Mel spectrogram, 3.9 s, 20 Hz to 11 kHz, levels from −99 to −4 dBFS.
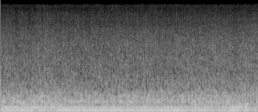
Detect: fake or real fake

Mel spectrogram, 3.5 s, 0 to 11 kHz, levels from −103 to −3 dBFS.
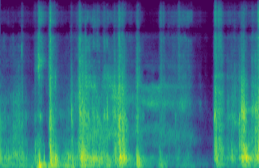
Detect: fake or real fake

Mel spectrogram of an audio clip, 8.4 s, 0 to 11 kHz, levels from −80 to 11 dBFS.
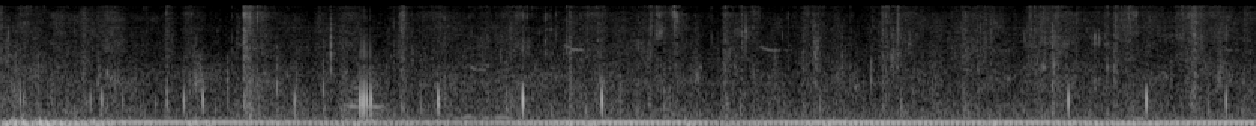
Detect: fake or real real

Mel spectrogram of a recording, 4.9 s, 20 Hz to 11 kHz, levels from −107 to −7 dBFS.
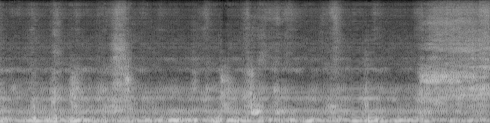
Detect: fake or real fake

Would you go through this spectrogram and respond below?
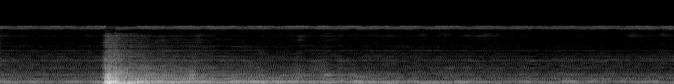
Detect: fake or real fake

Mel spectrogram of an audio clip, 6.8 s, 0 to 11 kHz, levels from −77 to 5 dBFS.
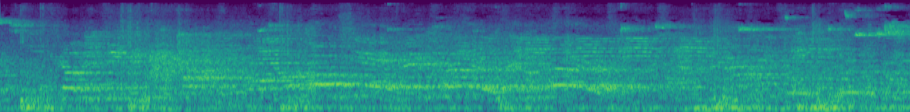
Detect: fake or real real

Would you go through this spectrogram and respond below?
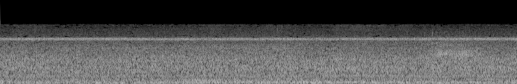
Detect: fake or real real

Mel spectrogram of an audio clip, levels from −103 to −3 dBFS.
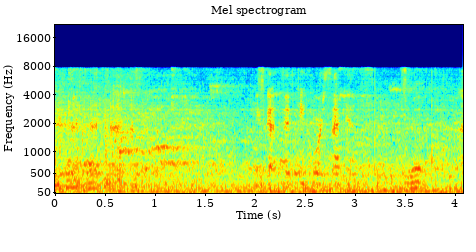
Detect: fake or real fake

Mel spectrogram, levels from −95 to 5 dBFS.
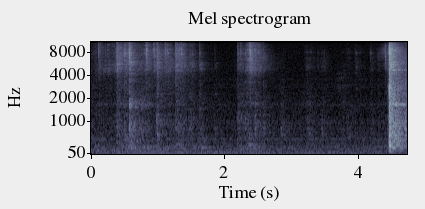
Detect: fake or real real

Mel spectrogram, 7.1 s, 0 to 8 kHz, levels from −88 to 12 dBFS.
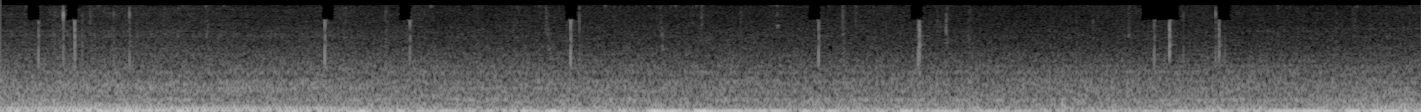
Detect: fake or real real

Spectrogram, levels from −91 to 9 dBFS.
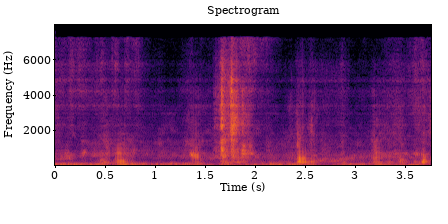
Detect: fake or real fake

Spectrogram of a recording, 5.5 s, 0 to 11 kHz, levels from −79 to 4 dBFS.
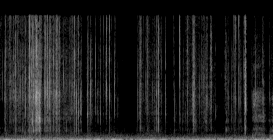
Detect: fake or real real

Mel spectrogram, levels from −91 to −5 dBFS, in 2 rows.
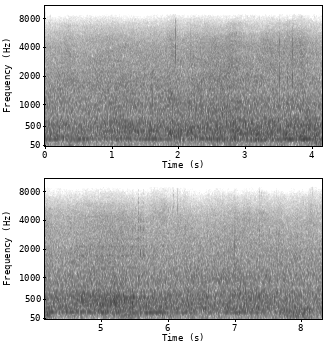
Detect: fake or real real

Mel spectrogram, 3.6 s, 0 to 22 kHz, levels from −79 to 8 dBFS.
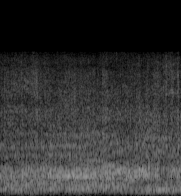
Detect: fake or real real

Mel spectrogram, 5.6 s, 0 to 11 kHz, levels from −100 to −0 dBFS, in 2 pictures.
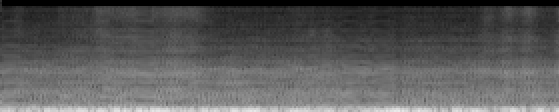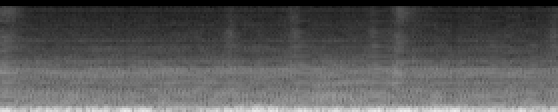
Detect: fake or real fake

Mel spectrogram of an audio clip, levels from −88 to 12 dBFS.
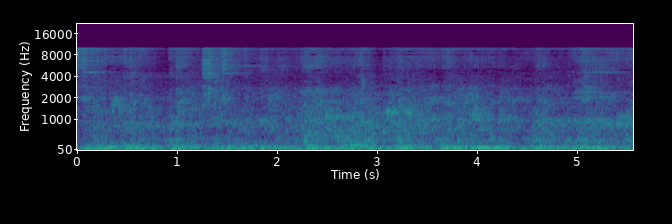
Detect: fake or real fake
